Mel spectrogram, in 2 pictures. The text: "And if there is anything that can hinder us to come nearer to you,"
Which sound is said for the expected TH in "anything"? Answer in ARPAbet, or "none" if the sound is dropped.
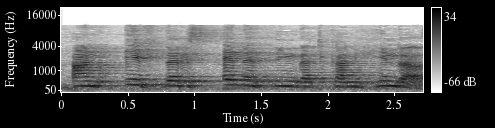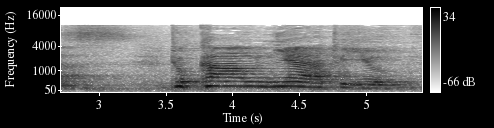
TH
